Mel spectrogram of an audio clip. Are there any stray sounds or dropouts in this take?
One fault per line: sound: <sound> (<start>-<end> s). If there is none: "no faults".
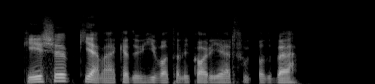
sound: dropout (2.5-2.6 s)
